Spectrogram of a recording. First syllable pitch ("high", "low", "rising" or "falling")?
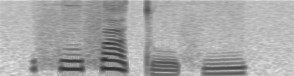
high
